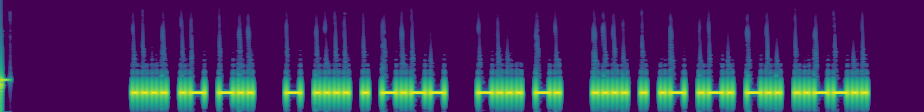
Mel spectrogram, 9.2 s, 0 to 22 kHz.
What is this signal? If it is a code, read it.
Morse code, heard as a keyed tone, about 25 wpm, 700 Hz. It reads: HAD THEY BN HEARD?
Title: Sentences from Top 400 Words and Abbreviations 25wpm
